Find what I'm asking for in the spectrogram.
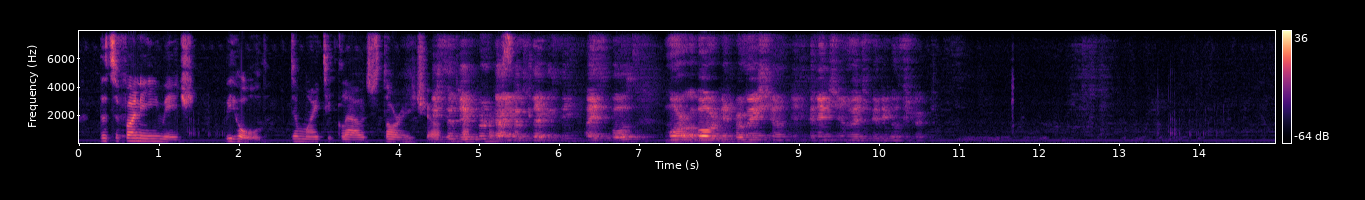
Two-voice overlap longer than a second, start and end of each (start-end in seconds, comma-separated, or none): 4.4-5.7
